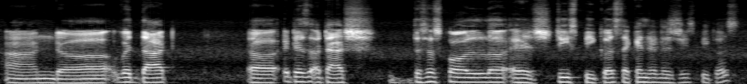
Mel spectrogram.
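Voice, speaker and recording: A man giving casual, halting commentary as a vlogger unboxing a product. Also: medium pitch, little pitch movement, pushed and bright, a little hiss or hum, rough recording.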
